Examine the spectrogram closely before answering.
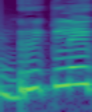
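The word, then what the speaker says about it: Dirichlet: बात करें डिरिचलेट test, तो यहाँ पे जो आपका प्रोनाउंसिएशन है वो क्या है? ड्रिकले। कुछ लोग यहाँ पे सम ऑथर्स इसको ड्रिकले बोलते हैं, बट जो हमारी हैबिट है वो ड्रिचलेट है, तो इसलिए हम इसको ड्रिचलेट बोलते हैं।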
